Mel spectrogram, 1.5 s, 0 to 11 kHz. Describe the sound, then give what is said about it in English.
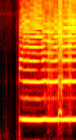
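A loud, sustained air horn blast starts abruptly after a brief quiet moment and holds a steady, brassy tone with rich harmonics, used like a censorship sound effect, with faint voices underneath. “For 5 minutes straight, you know that's gonna be my censorship sound.”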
